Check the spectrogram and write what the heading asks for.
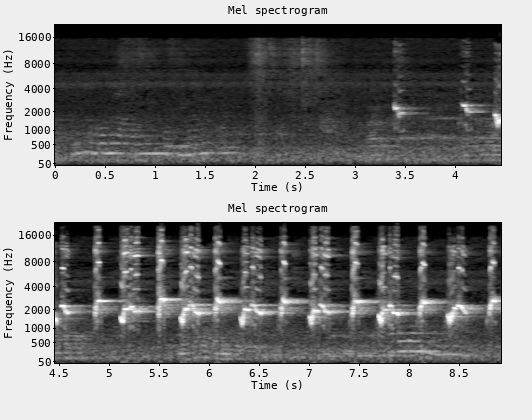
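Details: Yellow-vented bulbul giving its long rolling morning song, used to provoke other bulbuls into singing: after a quiet, murmuring start, bright chirpy notes repeat rapidly in a steady roll, with sharp clicks over a low background hum.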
